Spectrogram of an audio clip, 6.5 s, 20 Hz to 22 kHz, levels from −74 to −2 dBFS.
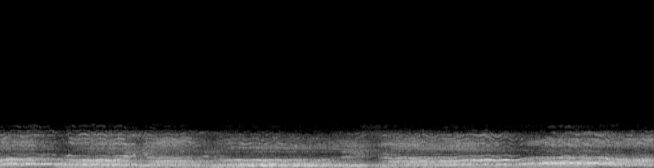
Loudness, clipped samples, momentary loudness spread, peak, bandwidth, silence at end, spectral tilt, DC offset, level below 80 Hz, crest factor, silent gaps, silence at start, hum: -21 LUFS; under 0.1%; 5 LU; -8 dBFS; 6 kHz; 0 s; -7 dB/octave; under 0.1%; -54 dBFS; 12 dB; none; 0 s; none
